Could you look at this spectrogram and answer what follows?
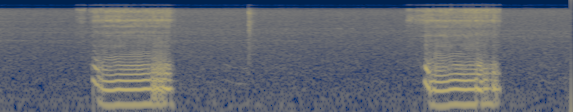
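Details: Snoring: two loud, buzzing, vibrating breaths about five seconds apart, quiet between, snoring on inhalation.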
